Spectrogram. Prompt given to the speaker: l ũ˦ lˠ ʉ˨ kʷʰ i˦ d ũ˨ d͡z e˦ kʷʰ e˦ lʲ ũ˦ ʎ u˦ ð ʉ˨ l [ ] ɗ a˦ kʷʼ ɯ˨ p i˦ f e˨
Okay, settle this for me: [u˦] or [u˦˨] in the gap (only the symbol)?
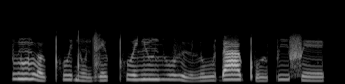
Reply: u˦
